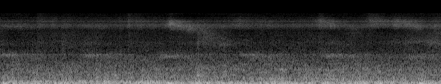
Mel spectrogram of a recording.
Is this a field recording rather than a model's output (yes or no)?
no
